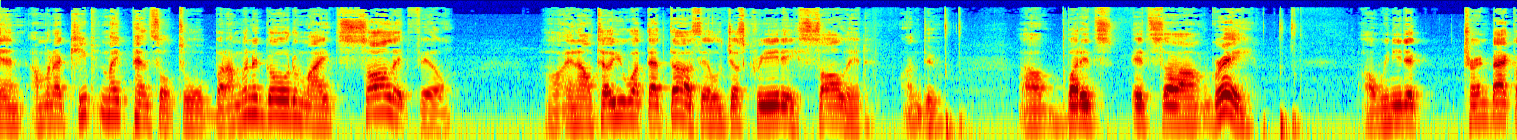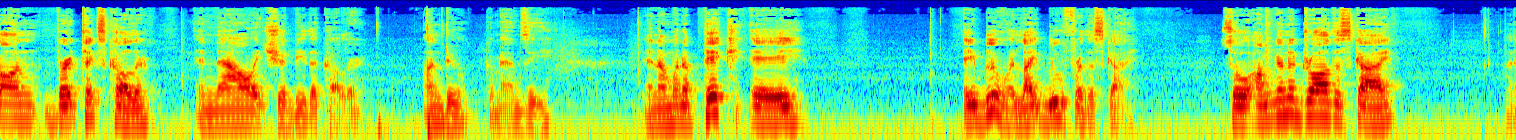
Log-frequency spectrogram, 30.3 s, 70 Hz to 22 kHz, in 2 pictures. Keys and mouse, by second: 0.5 click, 2.5-5.8 drag, 6.6 click, 9.6 super+z, 10.6 click, 12.9 super+z, 15.4 click, 17.0 click, 19.6 super+z, 21.6 click, 30.2-30.3 drag.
